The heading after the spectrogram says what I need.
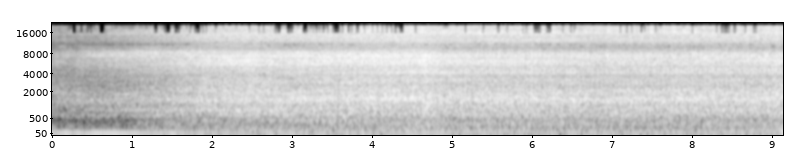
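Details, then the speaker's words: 2006 Ford Escape 3.0 V6 at idle right after replacing both valve cover gaskets: faint constant hiss over the engine note from a vacuum line left disconnected under the intake. "that sounds like a vacuum link figure that out all right found it"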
